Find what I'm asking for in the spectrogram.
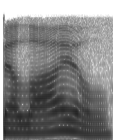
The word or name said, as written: Belle Isle, Strait of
